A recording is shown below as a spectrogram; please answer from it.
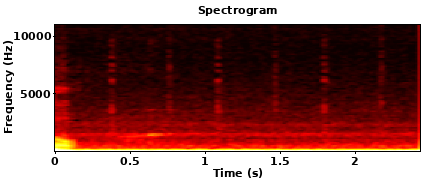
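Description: Camper van's engine idling steadily while the vehicle stands still, a constant low rumble, with a few faint ticks over it.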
